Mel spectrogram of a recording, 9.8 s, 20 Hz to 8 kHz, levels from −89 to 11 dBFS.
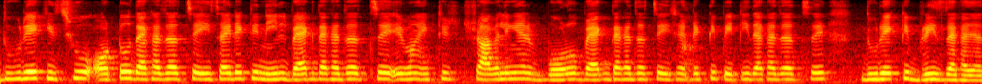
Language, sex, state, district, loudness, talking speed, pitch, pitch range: Bengali, female, West Bengal, Jalpaiguri, -18 LUFS, 200 wpm, 205 Hz, 200-215 Hz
